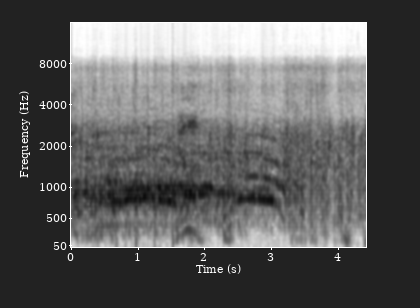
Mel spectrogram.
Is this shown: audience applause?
yes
